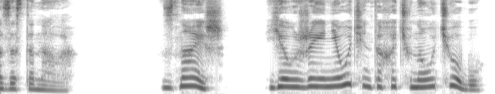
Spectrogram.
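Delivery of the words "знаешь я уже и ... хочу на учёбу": higher-pitched weary confession; confessing. A narrator's reading. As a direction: admit it reluctantly, voice lifted. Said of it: "призналась Лиля".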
